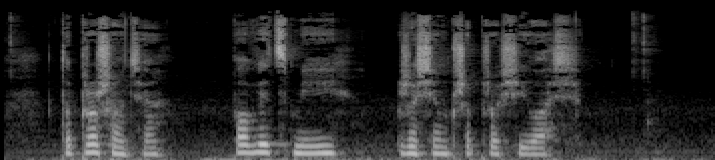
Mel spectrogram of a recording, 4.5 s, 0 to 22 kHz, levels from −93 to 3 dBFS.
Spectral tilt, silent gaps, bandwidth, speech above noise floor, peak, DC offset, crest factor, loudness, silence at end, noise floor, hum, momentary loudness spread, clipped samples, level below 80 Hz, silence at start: -3.5 dB/octave; none; 16 kHz; 26 dB; -8 dBFS; under 0.1%; 22 dB; -28 LUFS; 0.3 s; -54 dBFS; none; 13 LU; under 0.1%; -56 dBFS; 0.4 s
